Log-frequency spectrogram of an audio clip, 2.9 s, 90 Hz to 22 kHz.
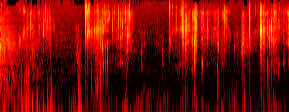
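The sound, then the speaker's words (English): Crunchy bites into 7-Eleven munchkin donut holes, followed by chewing: a few sharp crunches, then irregular moist mastication sounds, quiet and without talk. “Take a bite out of my, you know, 7-Eleven munchkins. Yo, can you do some ASMR, please?”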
